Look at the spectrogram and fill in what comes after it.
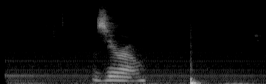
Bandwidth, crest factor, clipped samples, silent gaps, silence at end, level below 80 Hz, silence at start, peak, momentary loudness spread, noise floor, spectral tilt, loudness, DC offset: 14.5 kHz; 22 dB; under 0.1%; none; 0.2 s; -36 dBFS; 0.05 s; -12 dBFS; 22 LU; -53 dBFS; -3.5 dB/octave; -30 LUFS; under 0.1%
